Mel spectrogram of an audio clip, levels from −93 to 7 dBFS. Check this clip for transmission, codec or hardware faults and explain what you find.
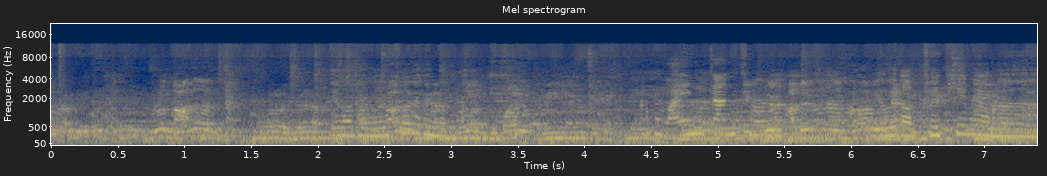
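Nothing stood out on listening to these sounds as they came through the call path.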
